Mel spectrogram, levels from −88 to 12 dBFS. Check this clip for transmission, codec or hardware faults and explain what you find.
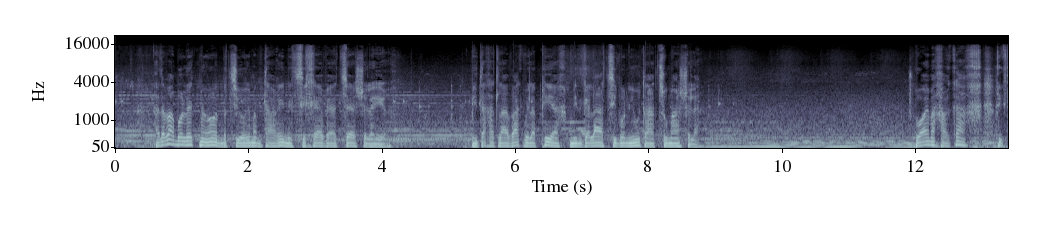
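Gain pumping runs through the whole clip: the gain ducks by roughly 15 dB under each loud sound, likely from excessive input gain driving a fast limiter.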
